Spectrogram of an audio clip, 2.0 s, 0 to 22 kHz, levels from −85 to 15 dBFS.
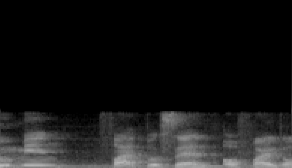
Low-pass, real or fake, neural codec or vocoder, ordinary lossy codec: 7.2 kHz; real; none; none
